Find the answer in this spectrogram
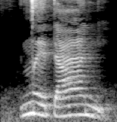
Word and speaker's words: ncedani: Okay, so batsirai means ncedani. Are you managing to say nce? Nca, nce, nci, nco, ncu. Okay, like ncube. Uncedo.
